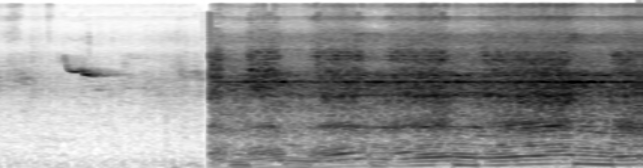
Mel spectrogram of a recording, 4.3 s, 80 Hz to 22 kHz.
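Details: Honda Wave 100 motorcycle after correcting cam timing marks that had slipped 2–3 teeth (previously started fine but only reached 40–50 km/h): engine catches and revs up cleanly and evenly, normal running.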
